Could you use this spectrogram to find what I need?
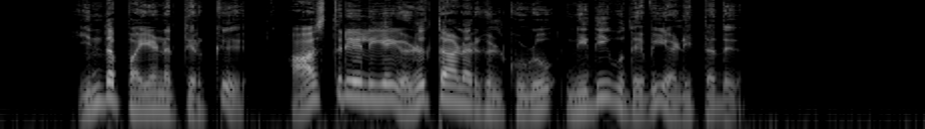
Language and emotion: Tamil, neutral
